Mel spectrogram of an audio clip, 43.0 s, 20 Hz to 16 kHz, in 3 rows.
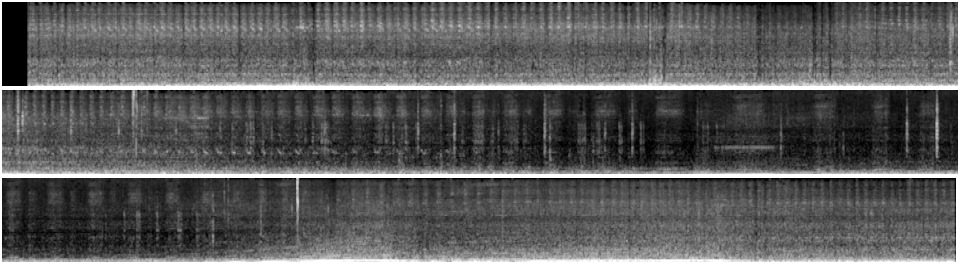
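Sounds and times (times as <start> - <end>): car road and engine rumble: 0.4 - 42.9
wheel squeaking: 12.8 - 32.3.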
